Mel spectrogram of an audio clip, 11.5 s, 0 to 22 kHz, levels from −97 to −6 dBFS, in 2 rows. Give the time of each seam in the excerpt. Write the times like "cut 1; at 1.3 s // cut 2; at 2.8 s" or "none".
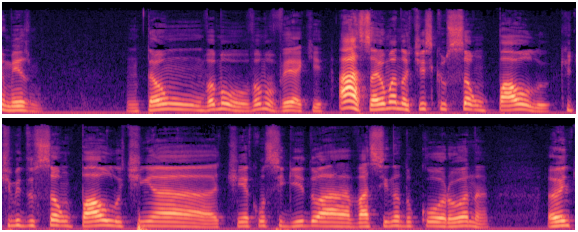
cut 1; at 3.3 s // cut 2; at 5.6 s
